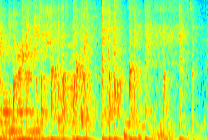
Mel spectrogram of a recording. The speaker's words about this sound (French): Petite dédicace à elle d'ailleurs. Exactement. On pense très fort à elle. On l'applaudit.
